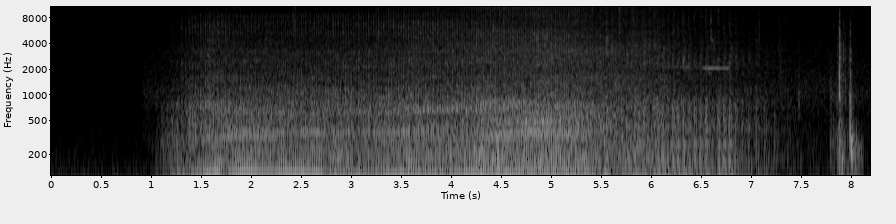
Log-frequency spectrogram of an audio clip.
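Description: A car engine rumbles as a car drives slowly over wet cobbles.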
